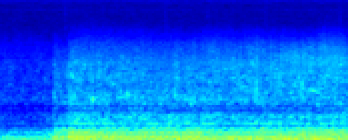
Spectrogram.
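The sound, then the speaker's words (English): A motorboat engine drones loudly and steadily as the boat is steered back into dock at a jetty in daytime, its low rumble rising sharply after a brief quieter start, with a wash of water and wind noise around it. “The boat motors away.”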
